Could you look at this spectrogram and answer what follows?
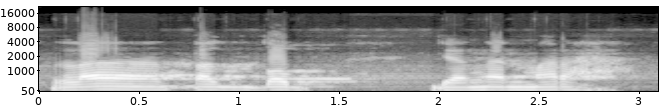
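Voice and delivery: low, slow and measured; slow solemn advice. Retold or imitated. Preacher voicing the Prophet's answer, slow and grave. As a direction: let each word of the warning land slowly. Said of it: "Apa jawaban Rasul?".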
